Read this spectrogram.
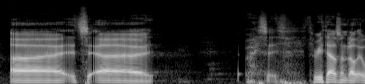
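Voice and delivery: ordinary delivery

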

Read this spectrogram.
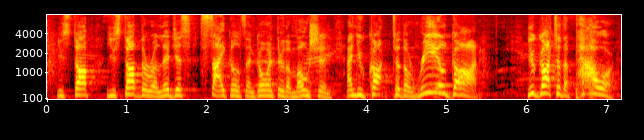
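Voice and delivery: preacher rising to a fervent call; building preaching. Real, not acted. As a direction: climb back up to a shout of praise.

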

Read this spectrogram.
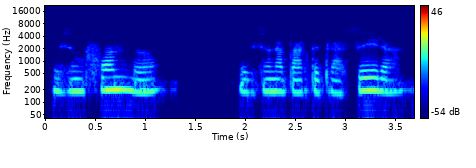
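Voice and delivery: guided meditation. Acted. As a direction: ease them into stillness, unhurried.

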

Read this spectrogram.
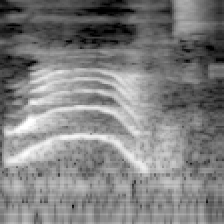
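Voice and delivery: "Lábios" with a long, high LÁ; stressed syllable drawn out. Shown as a demonstration. Teacher showing pupils the stressed syllable, "Lábios" with LÁ held long. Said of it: "Como a sílaba tônica".

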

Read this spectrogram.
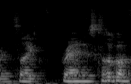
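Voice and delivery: plain reading voice

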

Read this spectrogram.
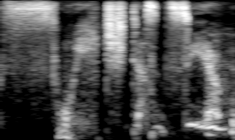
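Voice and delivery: whispered, breathy aside; a sneaky whispered aside; stage whisper. Retold or imitated. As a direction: hiss it as a sly aside. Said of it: "Unas is like".

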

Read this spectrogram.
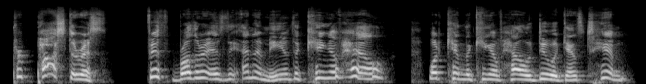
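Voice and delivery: very high, loud shouted retort; indignant shout. A narrator's reading. Man rejecting news of fifth brother's death, shouting. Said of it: "He shouted".

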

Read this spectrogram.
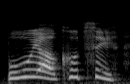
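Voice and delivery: slow, drawn-out hammed-up consolation; a hint of a soap-opera line; mock dramatic comfort. Streamer consoling a fan who cried, hammed-up slow.

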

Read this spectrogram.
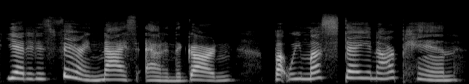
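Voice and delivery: high, reluctant pig voice; sighing mother pig. A narrator's reading. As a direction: regret leaving as mama pig. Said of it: "with a sigh".

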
